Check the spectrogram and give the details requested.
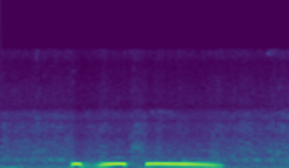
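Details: Spotted dove cooing on a lure recording used to make other doves coo: two short wavering notes, then a longer, smooth, slightly falling coo. The background is quiet.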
